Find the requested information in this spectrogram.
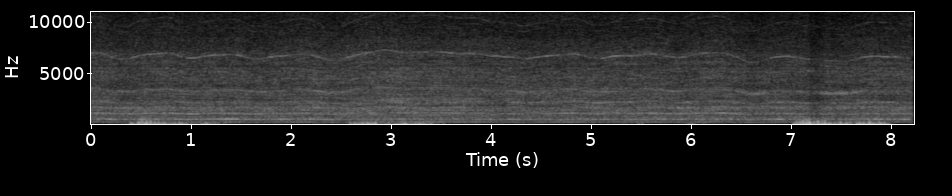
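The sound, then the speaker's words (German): A dough kneading machine whirs with a steady motor drone, broken by three rhythmic low thumping bursts as the dough slaps around the bowl. No one speaks. “So, jetzt sind wir das mixen. Also mit einem Teigkneter.”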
